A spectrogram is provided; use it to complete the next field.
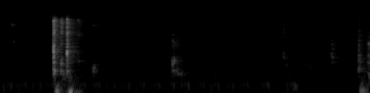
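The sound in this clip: Sparse, quiet keystrokes on a computer keyboard come as irregular clicks, with one short burst of rapid taps among single strikes and long pauses.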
